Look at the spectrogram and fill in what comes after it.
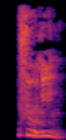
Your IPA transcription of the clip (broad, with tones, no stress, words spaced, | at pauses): sɹ̩˥˧li˥˩n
